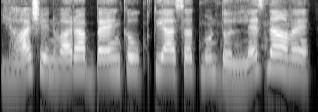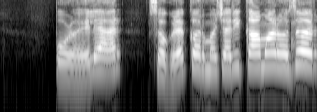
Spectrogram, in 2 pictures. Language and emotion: Goan Konkani, surprised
